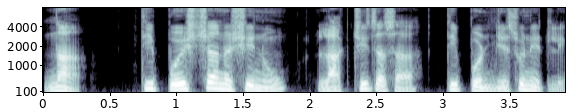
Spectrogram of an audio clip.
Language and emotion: Goan Konkani, neutral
